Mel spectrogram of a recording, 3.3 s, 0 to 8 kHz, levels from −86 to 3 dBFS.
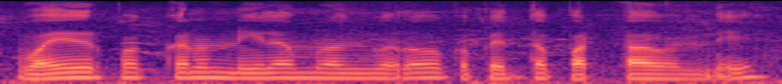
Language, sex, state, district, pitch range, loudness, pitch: Telugu, male, Telangana, Hyderabad, 125-150 Hz, -18 LUFS, 140 Hz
